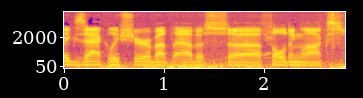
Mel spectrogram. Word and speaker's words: ABUS: I'm not exactly sure about the Abus folding locks. Oh, it's Abus. I'm saying it wrong all this time.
